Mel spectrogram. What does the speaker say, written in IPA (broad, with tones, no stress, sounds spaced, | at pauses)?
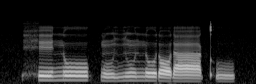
h e˦ n oː˦ k͡p ũ˨ ɲ ũ˦ n o˦ ɾ ɔ˨ ɾ aː˨ kʼ u˨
